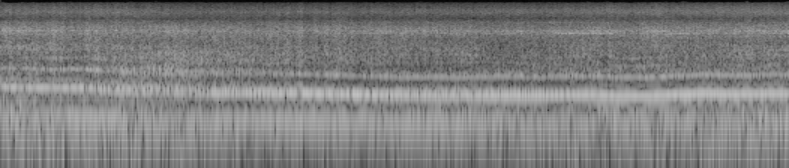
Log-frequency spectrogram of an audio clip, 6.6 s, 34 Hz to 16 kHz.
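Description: An iFlight Chimera 7 FPV quadcopter's motors and propellers whining in flight, with wind noise on the onboard microphone. The whine drops in pitch over the first two seconds as the throttle eases, then holds fairly steady with small wobbles.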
